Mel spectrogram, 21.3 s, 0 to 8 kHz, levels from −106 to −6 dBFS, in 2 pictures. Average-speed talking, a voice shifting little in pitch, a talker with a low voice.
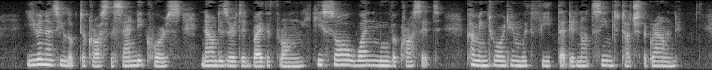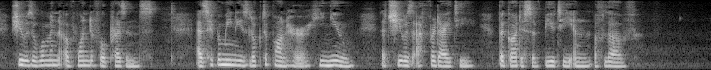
No: average, 160 wpm; narrow, 2.2 semitones; high, 190 Hz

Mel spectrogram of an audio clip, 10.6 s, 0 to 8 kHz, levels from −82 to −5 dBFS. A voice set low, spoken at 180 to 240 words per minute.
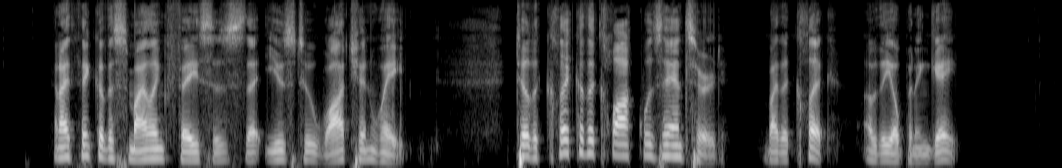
No: low, 115 Hz; average, 160 wpm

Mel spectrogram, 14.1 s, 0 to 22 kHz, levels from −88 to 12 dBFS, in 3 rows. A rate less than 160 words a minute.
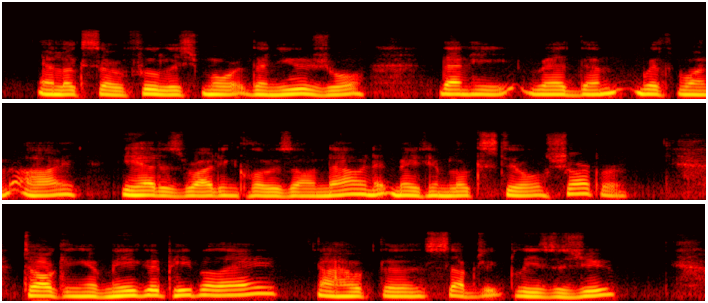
No: average, 170 wpm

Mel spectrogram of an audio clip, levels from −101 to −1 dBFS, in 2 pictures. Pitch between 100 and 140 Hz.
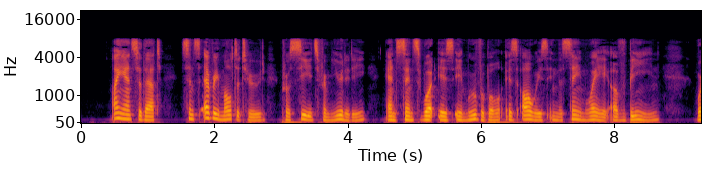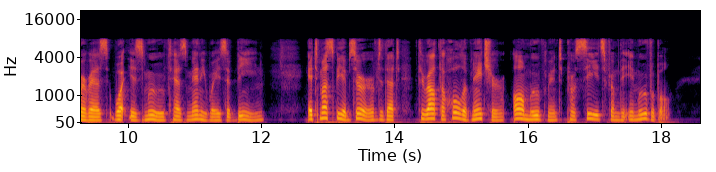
Yes: low, 135 Hz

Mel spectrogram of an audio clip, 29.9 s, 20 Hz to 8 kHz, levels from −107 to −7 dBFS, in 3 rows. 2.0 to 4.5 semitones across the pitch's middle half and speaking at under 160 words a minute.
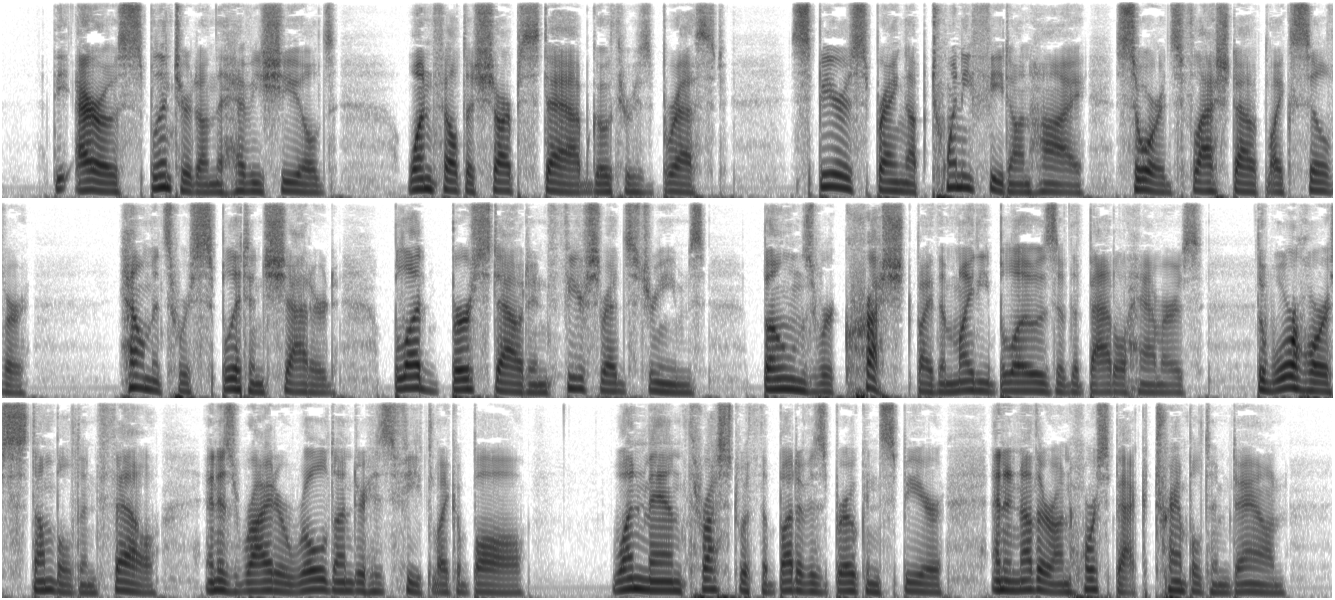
No: average, 3.6 semitones; average, 170 wpm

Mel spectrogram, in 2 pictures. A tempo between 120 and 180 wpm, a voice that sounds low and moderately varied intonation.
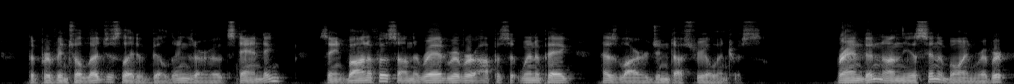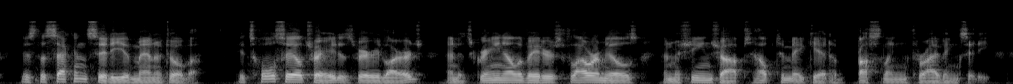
Yes: average, 165 wpm; very low, 85 Hz; average, 3.5 semitones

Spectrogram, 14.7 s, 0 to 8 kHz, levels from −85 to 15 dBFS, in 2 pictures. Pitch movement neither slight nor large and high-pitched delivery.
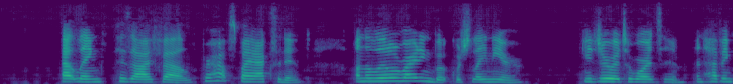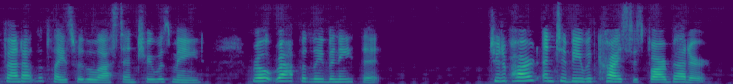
Yes: average, 3.5 semitones; very high, 265 Hz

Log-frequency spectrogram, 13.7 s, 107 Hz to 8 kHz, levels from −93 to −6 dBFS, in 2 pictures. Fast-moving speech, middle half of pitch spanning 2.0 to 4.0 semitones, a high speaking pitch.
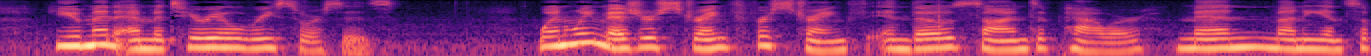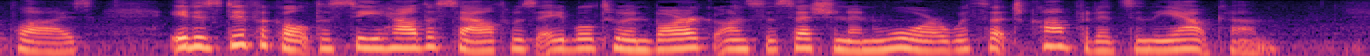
No: average, 180 wpm; average, 2.9 semitones; high, 195 Hz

